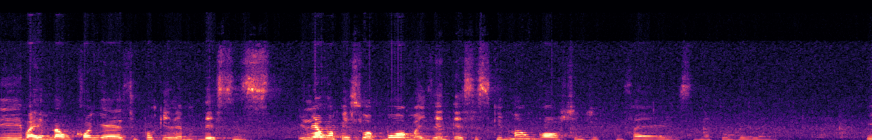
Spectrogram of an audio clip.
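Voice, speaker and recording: A high-pitched woman, fairly slow, with ordinary pitch variation. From Brazil, Ceará (Guaiúba). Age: 70s. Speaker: local community figure. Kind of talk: interview.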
